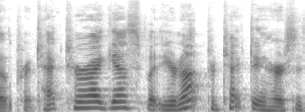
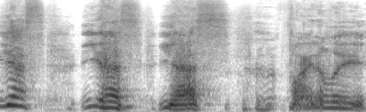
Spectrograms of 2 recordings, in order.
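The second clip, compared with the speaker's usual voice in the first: very loud, very slow, drawn-out relieved cheer; 8 semitones higher, 8 dB louder than usual. Retelling standing up while watching Art sneak around, retelling relieved cheering. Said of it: "I was so relieved".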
